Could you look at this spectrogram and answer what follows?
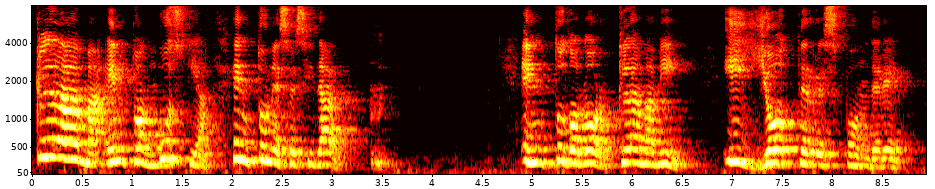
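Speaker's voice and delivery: loud, fervent sermon delivery, each phrase flung out; rising preacher's proclamation, loud and driving; preaching at full force. Acted. Preacher calls on God's promise.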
